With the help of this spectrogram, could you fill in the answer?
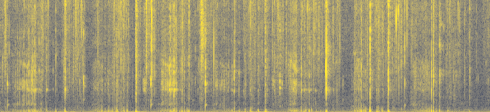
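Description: A flat knife blade shaves and scrapes curled slices off a purple bar of dry soap held in one hand, with a pile of shavings nearby. A steady run of dry, crunchy tearing and scraping strokes is heard, each short and sharp with no ring, with a heavy low-pitched body and little bright content.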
